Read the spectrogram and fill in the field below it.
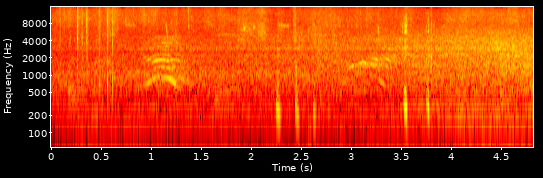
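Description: Puppies yelp and whine as they play.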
